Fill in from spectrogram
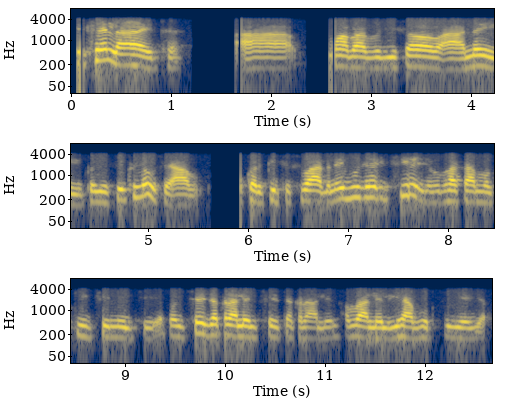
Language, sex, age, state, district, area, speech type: Maithili, female, 45-60, Bihar, Darbhanga, urban, conversation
